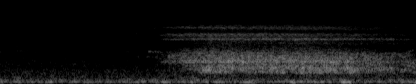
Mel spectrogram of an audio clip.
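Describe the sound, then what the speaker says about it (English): Audible breathing during a yoga session: a soft breathy exhale rises from about the halfway point and holds as a steady, close airy rush, with no talk over it. "Take a couple of breaths with audible exhales."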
